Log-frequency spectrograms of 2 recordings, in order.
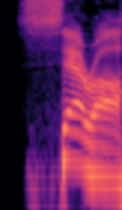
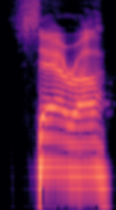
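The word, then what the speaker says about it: Serra: by first of all sarah honda granville and that's s-e-r-r-a sarah honda granville spell it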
